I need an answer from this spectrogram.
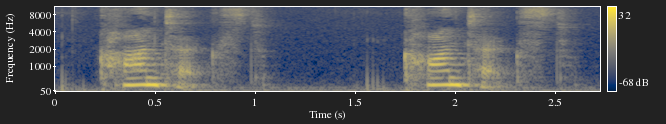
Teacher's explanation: And context, we stress the first syllable.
